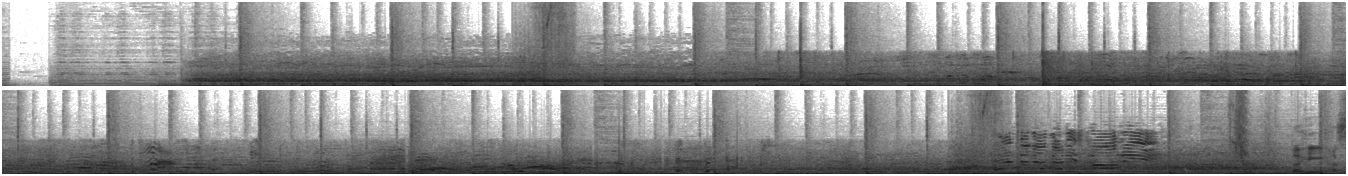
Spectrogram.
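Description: Crowds of protesters fill a street in Sri Lanka, a dense, loud roar of voices and shouting that carries steadily and unbroken from start to finish.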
